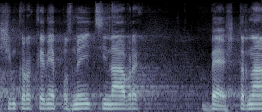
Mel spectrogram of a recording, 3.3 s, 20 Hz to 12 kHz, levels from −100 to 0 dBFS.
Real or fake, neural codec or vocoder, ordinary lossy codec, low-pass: real; none; Opus, 24 kbps; 10.8 kHz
